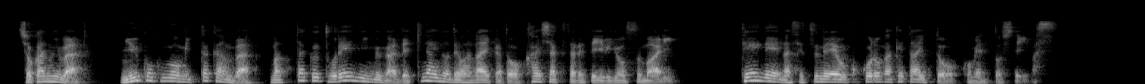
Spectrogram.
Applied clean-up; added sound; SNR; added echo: neural mask model DeepFilterNet 3.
